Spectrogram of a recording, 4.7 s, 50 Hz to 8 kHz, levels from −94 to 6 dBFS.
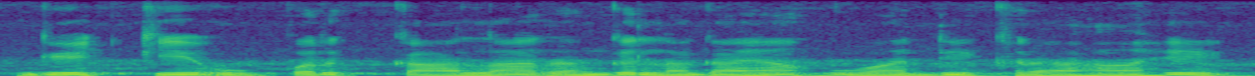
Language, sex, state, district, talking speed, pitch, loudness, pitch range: Hindi, male, Gujarat, Valsad, 125 wpm, 130 Hz, -14 LUFS, 130-135 Hz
